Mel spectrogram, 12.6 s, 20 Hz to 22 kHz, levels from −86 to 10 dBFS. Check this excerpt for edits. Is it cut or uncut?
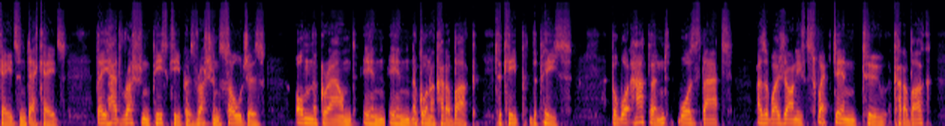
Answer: cut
